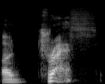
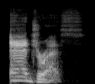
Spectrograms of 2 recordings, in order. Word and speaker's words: address: So I say this word like Canadians do, to address, D-R-G-N-J. I checked a few dictionaries because I didn't believe this. I see a lot of Americans say it as to address. Okay, maybe you'll hear that. I don't say it that way, but that's what the dictionary says, so I believe him.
